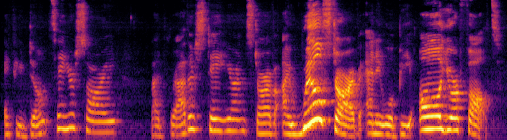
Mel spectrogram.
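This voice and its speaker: A woman puts on a proud, stubborn spider for a storybook reading. She talks slowly, in a low, deliberate way. The voice sits in a middle range. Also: expressive, darkish tone, lightly acted. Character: proud stubborn female spider, sly and bargaining. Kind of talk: read-aloud storybook voice.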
